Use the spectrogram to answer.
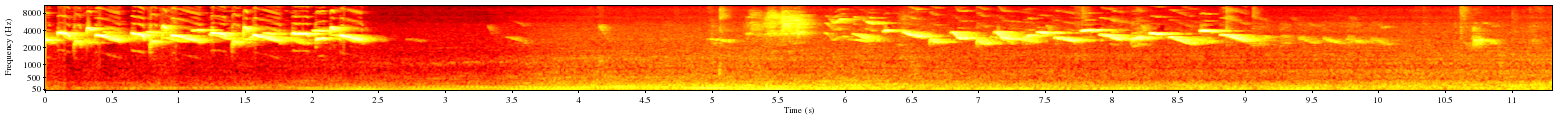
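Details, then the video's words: Wallacean white-eye endemic to Sumbawa, a prompt for lazy singers: a brisk run of high, bouncing downward-slurred notes, a pause with low background hum, then a second long chirping phrase. "Pancingan Khusus Untuk Burung Pleci Wallacea Yang Malas Bunyi Agar Rajin Bunyi Gacor!!!"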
